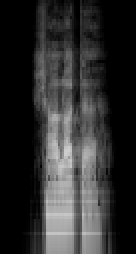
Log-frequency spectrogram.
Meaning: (proper noun) 1. a female given name from French; variant forms Lotte, Lieselotte, Liselotte 2. The digraph ⟨Ch⟩ in the German spelling alphabet
- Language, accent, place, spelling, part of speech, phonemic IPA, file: German, Germany, Berlin, Charlotte, proper noun / noun, /ʃaʁˈlɔtə/, De-Charlotte.ogg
